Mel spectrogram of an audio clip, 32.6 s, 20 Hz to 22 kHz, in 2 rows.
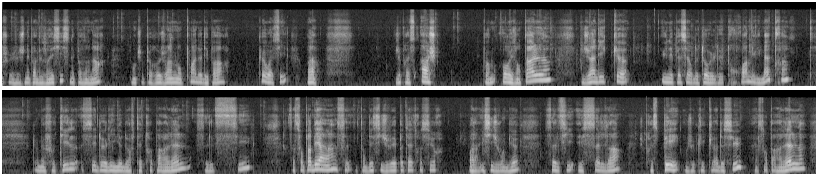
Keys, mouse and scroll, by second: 0.1 scroll up 2, 0.6 scroll up 2, 1.0 right click, 4.8 click, 5.6 right click, 6.2 right click, 7.5 click, 9.9 h, 11.4 click, 13.3 click, 14.6 KP_3, 14.9 KP_Enter, 16.4 scroll up 1, 17.0 right click, 17.7 scroll down 1, 18.3 scroll down 1, 18.8 right click, 20.9 click, 21.8 scroll up 1, 24.7 click, 26.9 click, 27.9 click, 28.1 typing, 30.7 typing, 31.4-31.7 scroll down 1, 31.9 right click.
